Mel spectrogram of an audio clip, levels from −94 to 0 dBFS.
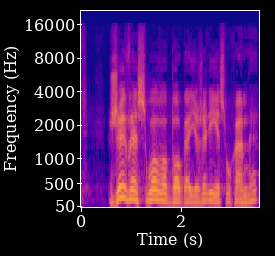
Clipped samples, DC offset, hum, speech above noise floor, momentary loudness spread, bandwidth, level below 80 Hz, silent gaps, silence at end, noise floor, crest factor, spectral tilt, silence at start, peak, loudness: under 0.1%; under 0.1%; none; 32 dB; 7 LU; 16 kHz; -70 dBFS; none; 0.05 s; -58 dBFS; 16 dB; -5.5 dB/octave; 0.05 s; -10 dBFS; -26 LUFS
